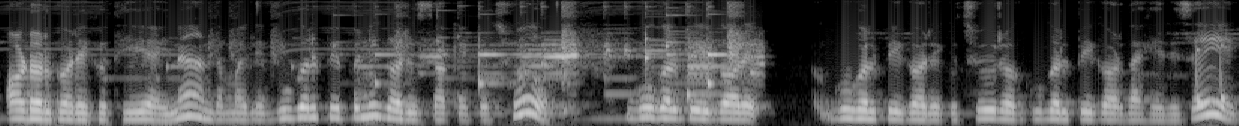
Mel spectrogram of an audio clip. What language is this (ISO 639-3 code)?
nep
